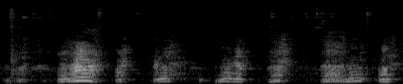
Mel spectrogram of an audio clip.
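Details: Two Basset Hounds, an older dog and a new puppy, rough housing in play: a run of low, throaty growls and grumbles in uneven bursts, rising and falling every half second or so, with one louder snarl near the start.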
